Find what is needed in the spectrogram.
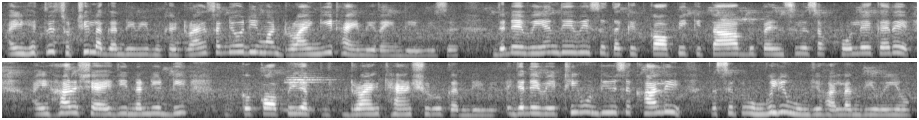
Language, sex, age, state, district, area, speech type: Sindhi, female, 45-60, Uttar Pradesh, Lucknow, rural, spontaneous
